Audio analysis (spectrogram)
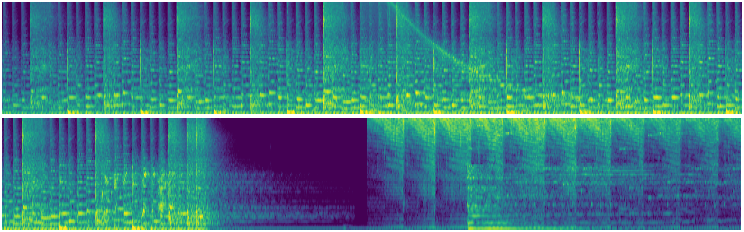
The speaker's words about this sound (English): that music, of course, means that it is time for The Buzz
